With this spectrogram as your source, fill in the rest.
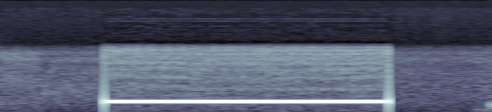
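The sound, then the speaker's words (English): A telephone dial tone sounds as a call is about to be dialed: one steady, unbroken hum of even pitch lasting about a second and a half, loud and alone, with quiet before and after. “let's dial in Jesse.”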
